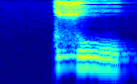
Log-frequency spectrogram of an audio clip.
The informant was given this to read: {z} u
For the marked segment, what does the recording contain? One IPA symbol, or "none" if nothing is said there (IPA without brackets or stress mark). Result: z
